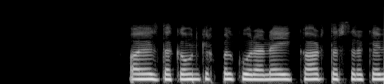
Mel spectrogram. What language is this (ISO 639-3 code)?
pus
